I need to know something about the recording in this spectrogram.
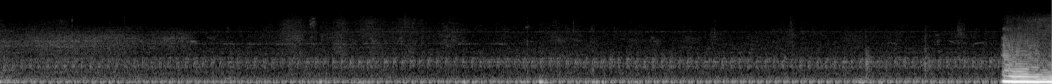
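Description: A steady, quiet low hum with a few faint ticks or knocks partway through.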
